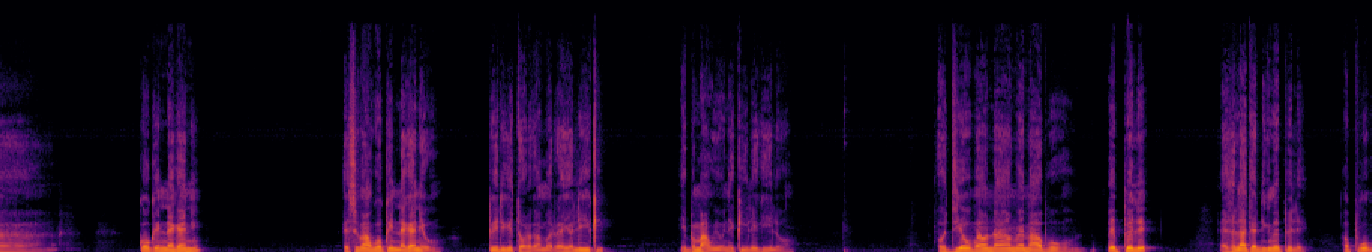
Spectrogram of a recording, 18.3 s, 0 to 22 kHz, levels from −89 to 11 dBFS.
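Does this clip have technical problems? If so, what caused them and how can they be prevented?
No, there are no technical problems to report.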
